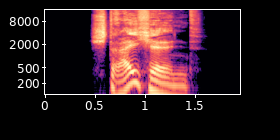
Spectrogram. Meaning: present participle of streicheln
- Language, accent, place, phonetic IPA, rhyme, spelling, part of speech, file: German, Germany, Berlin, [ˈʃtʁaɪ̯çl̩nt], -aɪ̯çl̩nt, streichelnd, verb, De-streichelnd.ogg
